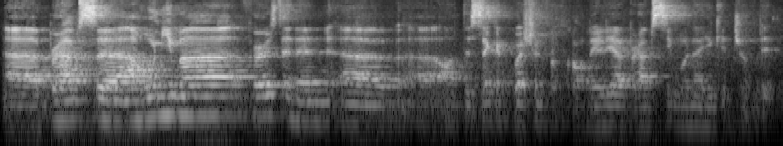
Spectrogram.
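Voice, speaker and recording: A man moderating a question session, speaking in a halting way and passing questions on to panelists. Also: medium pitch, fairly even intonation, fairly bright tone. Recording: echoey room with clear background noise.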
